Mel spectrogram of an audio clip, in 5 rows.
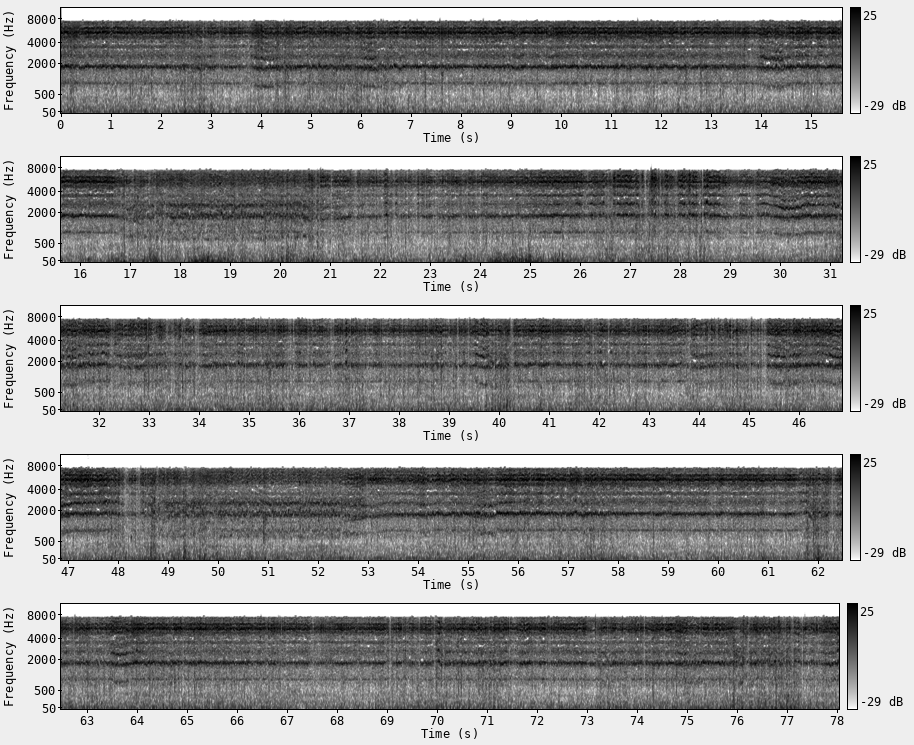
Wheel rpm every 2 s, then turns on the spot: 230, 230, 230, 230, 230, 230, 230, 230, 210, 200, 210, 240, 230, 240, 230, 220, 230, 230, 240, 230, 230, 230, 230, 230, 200, 200, 210, 220, 230, 230, 230, 230, 230, 230, 230, 230, 230, 230, 230.
none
